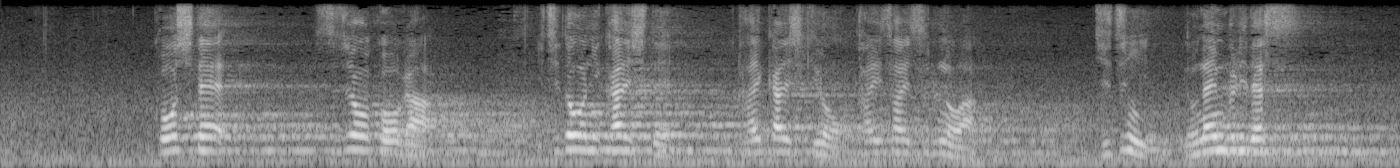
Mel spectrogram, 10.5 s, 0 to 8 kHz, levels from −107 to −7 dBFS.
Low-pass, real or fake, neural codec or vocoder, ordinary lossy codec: 7.2 kHz; real; none; none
